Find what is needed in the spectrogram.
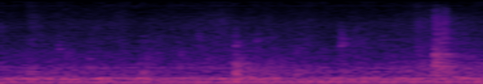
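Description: Near silence: room tone with a steady low hum and a few faint scattered clicks, about one and a quarter seconds in and again shortly after.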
